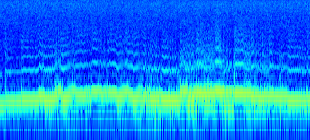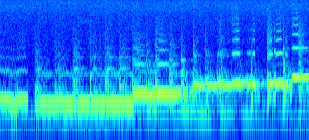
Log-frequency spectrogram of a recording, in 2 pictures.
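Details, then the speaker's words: Simulation of what deaf children perceive through their hearing aids while playing a balafon: muffled, distorted wooden-bar notes over a constant noisy hum. "voici une simulation de ce que ces enfants perçoivent grâce à leurs prothèses auditives"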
